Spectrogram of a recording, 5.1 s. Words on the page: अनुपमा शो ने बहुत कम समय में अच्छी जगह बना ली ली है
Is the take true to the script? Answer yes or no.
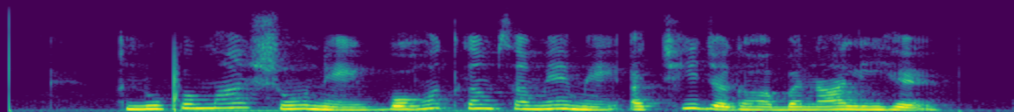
no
